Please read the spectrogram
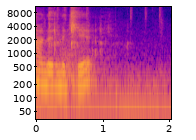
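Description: A woman's voice for the first moment, then a spoon clinking and scraping faintly against a small glass bowl in a few light ticks as thick green slime is scooped and lifted out.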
